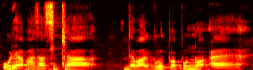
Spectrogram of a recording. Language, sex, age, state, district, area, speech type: Odia, male, 45-60, Odisha, Bargarh, urban, spontaneous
